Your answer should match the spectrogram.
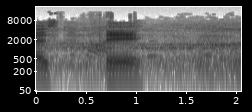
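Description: Speech: a man's voice speaking two slow, drawn-out words, over a steady low outdoor background noise.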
